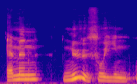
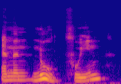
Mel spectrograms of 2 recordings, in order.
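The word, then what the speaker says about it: Emyn Nu-Fuin: Ich habe immer gesagt Emmen Nüfuin und eigentlich heißt es aber Emmen Nufuin. Da ist kein I bei dem Nu und deswegen, da habe ich auch einen Fehler gemacht.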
